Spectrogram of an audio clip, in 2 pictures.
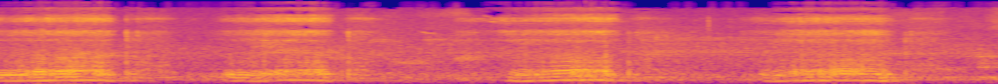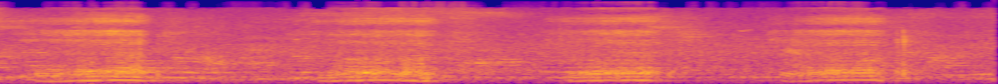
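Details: Heavy bulldog snores come in a regular cycle near once per second, each a gravelly low rumble rising and falling, with faint background noise between breaths.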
